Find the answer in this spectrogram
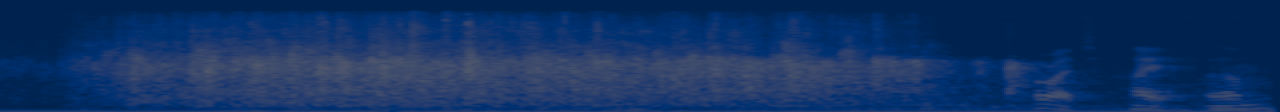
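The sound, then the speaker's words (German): Sustained audience applause for the VOC Review, a dense wash of many hands clapping for about five seconds, then fading as a single voice begins speaking over the last of it. “Applaus für die VOC Review.”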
